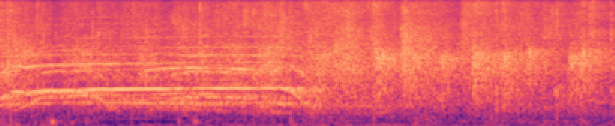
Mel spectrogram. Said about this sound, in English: You guys have been an incredible audience. Give yourselves a big round of applause.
